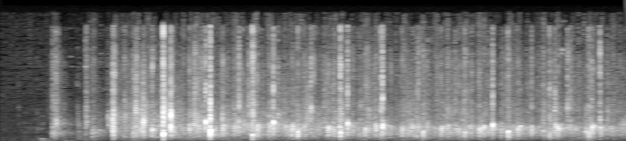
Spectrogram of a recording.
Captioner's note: attendees applauding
